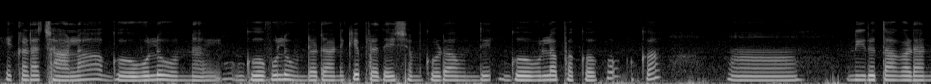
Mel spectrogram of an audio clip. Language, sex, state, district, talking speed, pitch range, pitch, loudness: Telugu, female, Telangana, Nalgonda, 90 wpm, 195-210 Hz, 200 Hz, -25 LUFS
